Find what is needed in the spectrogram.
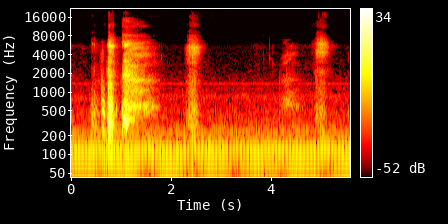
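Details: Person coming down with a cold, deliberately inducing sneezes and trying to stifle them: one full sneeze with a sharp burst of air, then two softer, muffled held-back sneezes.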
